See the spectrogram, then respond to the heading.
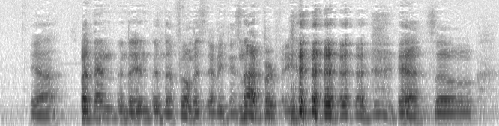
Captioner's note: laughing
